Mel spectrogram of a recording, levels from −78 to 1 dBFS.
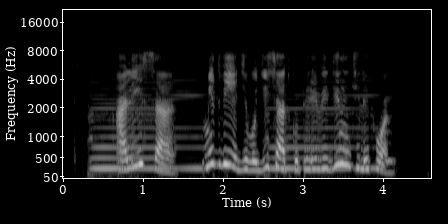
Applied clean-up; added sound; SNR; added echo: classical method spectral subtraction.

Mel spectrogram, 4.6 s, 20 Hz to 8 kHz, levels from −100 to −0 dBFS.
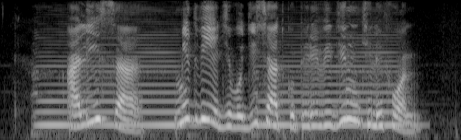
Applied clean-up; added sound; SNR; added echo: none; Bowed string instrument; 8 dB; none.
